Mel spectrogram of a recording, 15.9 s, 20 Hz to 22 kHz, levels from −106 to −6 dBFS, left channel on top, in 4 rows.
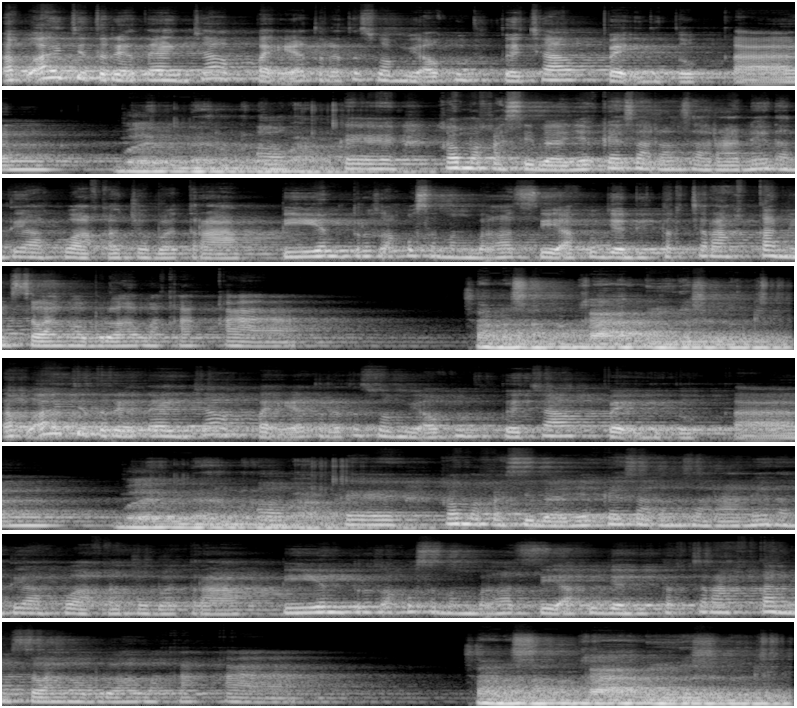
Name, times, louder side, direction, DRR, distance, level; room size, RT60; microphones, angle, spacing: voice 1, 0.0-4.2 5.2-13.4, left 2 dB, 75° left, 6 dB, 1.3 m, -29 dB
voice 2, 4.5-5.7 14.3-15.7, equal, 20° left, -1 dB, 7.1 m, -26 dB
28.5 x 26.0 x 5.7 m, 2.3 s
head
